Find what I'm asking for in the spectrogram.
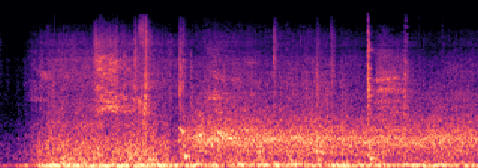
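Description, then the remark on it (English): A loud, sustained rumbling roar rises quickly and holds steady as an oncoming train thunders past, with heavy low-end rumble and scattered metallic clatter throughout. “Art pulls himself back up out of the way of an oncoming train.”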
